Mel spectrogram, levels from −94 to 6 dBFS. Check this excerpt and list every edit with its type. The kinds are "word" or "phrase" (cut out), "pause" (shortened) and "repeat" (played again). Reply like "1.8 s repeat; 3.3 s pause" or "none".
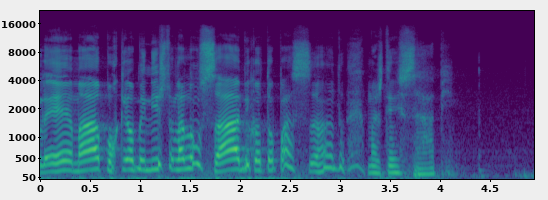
none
